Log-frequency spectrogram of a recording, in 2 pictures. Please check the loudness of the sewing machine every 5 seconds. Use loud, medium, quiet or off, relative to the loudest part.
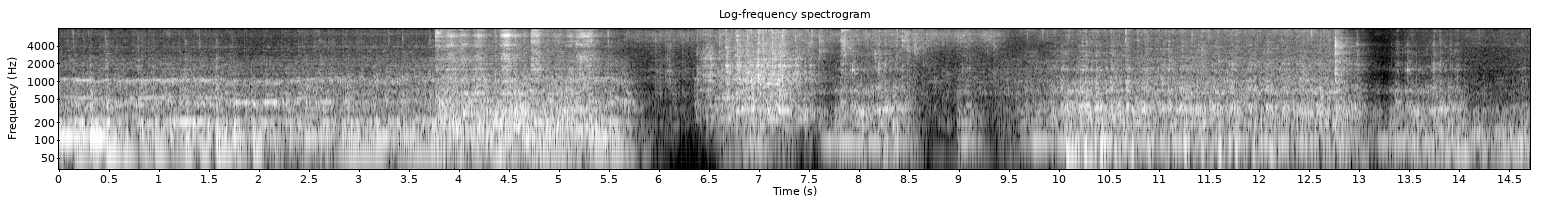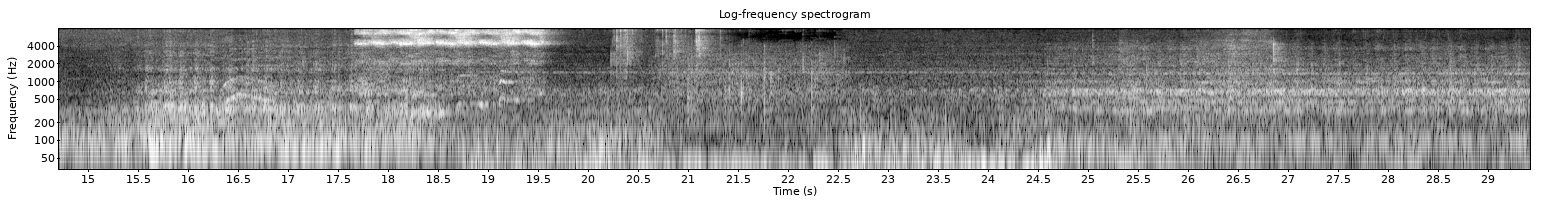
loud, loud, loud, medium, quiet, medium.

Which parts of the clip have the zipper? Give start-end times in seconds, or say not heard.
not heard.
